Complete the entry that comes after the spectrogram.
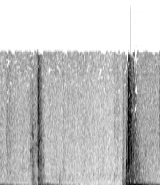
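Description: A car door opens after a seatbelt is unlatched: a lighter latch clack, a brief pause, then a louder, heavier thunk as the door swings out and a person lurches outside. No one speaks.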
